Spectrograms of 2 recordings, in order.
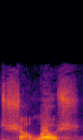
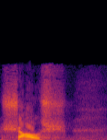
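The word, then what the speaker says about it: שלוש: So this is pronounced shalosh, not shalsh. Okay, if it was shalsh, there would be a shva under here. Okay, so it is shalosh for 3.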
